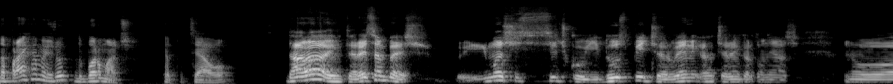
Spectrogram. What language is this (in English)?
Bulgarian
